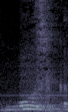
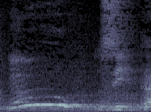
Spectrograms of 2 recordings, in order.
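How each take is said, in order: First: Said in the usual way. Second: "Música" called high, with a very long "mú"; stressed syllable MÚ held. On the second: Shown as a demonstration. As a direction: slowly sing out the "mú" of "Música", then finish "sica". ("Música" chamado em tom agudo, prolongando o "mú") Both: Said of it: "Vamos classificar a sílaba tônica".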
